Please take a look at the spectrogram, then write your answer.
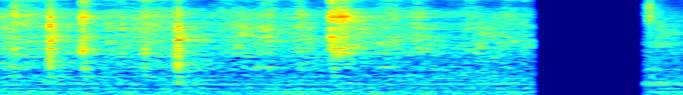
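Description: A spoon stirring turmeric milk in a cup or pan, light metallic clinks and scraping taps at an uneven pace, close and quiet over a faint background hum, broken by a brief silent gap.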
